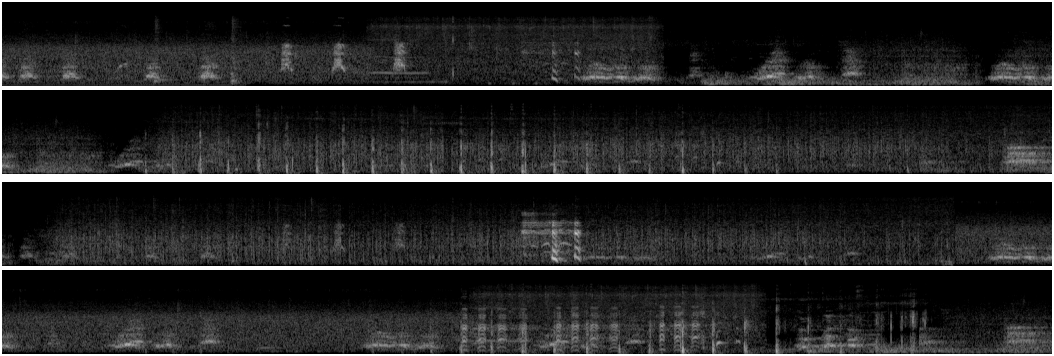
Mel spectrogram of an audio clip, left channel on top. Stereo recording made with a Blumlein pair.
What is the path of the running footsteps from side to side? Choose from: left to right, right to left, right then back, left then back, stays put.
left to right.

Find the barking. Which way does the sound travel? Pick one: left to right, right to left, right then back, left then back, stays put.
right then back.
